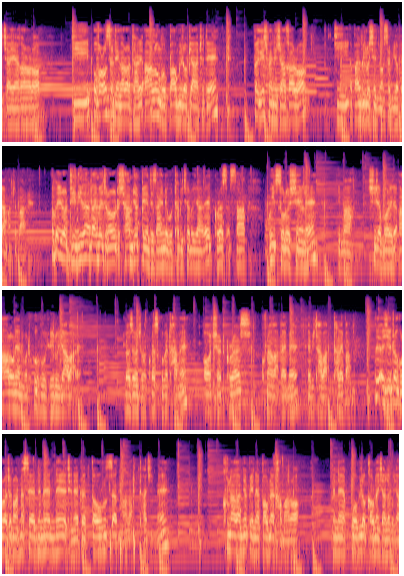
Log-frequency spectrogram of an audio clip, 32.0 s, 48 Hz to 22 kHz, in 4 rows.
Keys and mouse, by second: 17.7 middle click, 18.0-29.7 drag, 29.7-31.9 middle drag.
